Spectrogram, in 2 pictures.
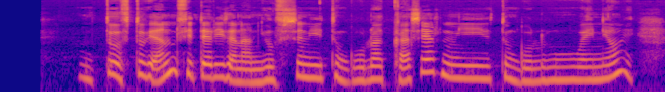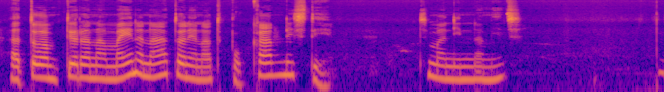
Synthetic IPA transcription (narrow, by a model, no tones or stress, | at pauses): mit̪uvi̥t̪uvaninifit̪eɾizanəniuvu̥sinit̪uŋɡulaɡ̥asaɾinit̪uŋɡuluajnaweat̪oamint̪eɾanəmajnanaːt̪oananat̪u̥b̥okalunizid̪e | t͡simanininəmint͡si̥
